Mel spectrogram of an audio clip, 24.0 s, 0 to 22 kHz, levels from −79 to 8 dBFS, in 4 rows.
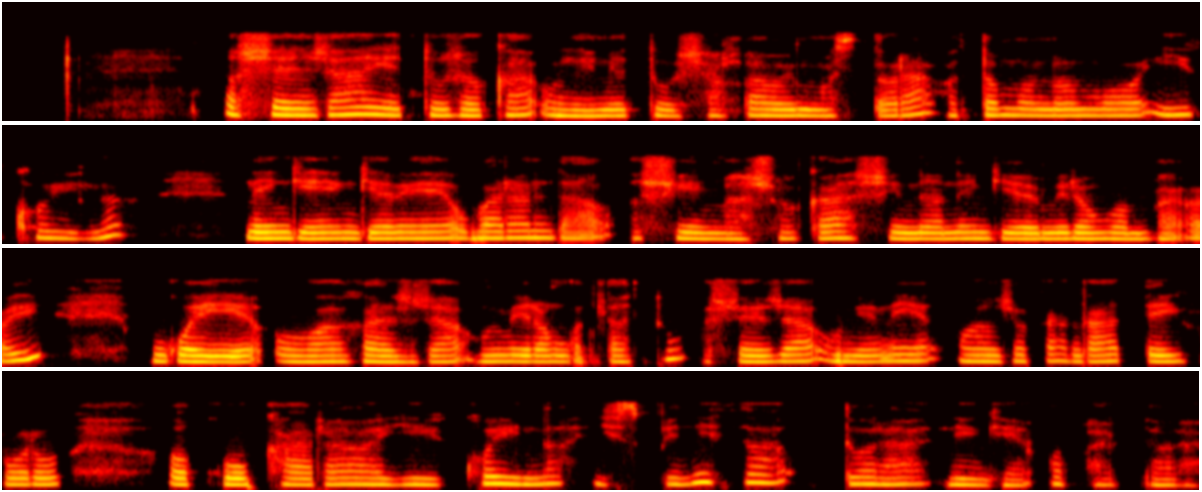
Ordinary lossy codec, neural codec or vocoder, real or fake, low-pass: Opus, 32 kbps; codec, 16 kHz, 2 kbps, FunCodec, trained on Chinese and English, 25 frames a second; fake; 7.2 kHz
